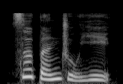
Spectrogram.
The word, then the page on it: 资本主义: zī běn zhǔ yì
